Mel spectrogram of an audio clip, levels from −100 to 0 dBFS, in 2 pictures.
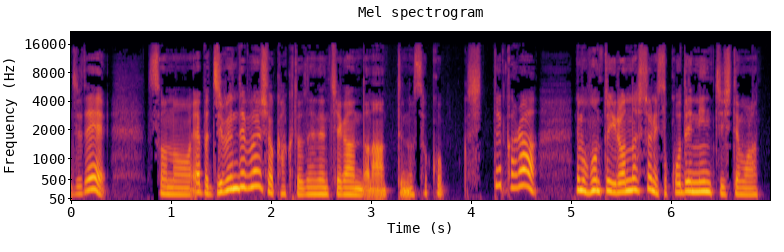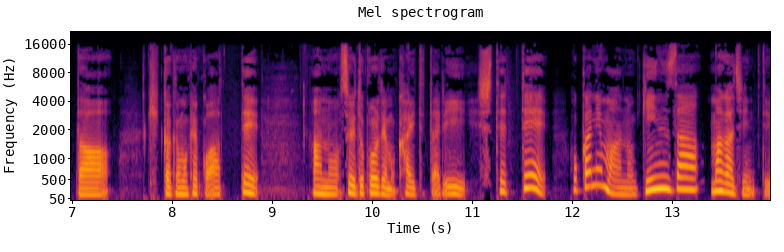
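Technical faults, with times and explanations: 5.93 s and 8.89 s: audio missing between chunks. The speech jumps forward abruptly, dropping roughly 40 ms each time with no gap of silence. The skips sit about 3 s apart, likely from a recorder losing audio at each 3 s chunk boundary.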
